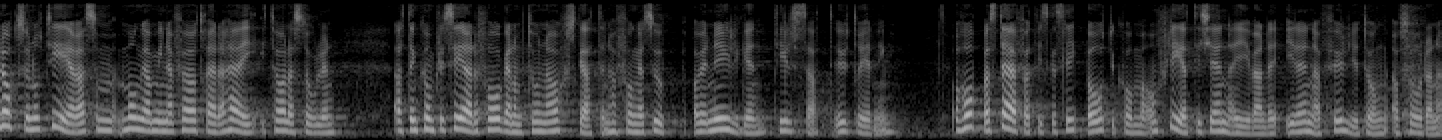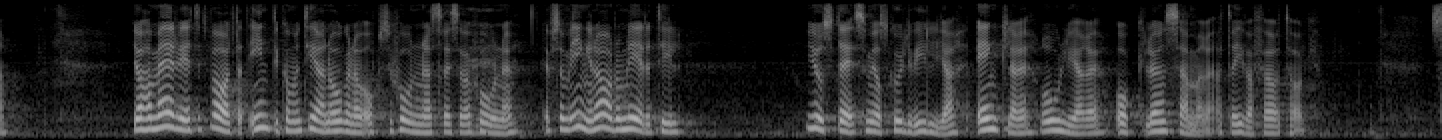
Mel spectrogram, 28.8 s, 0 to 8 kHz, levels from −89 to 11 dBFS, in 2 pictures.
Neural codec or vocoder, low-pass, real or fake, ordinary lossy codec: none; 7.2 kHz; real; none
